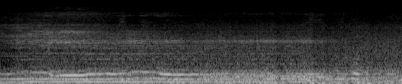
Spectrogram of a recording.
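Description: Live music in a quiet stretch between sung lines: a held low note under a single wavering melody line.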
